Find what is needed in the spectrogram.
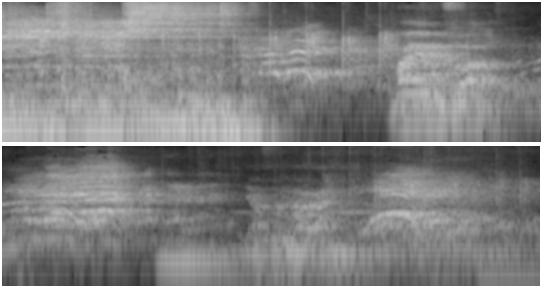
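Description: Live gospel band with drums and electric guitar playing loudly, then cutting off about two and a half seconds in. After it, voices call out and whoop through the church PA in a large, echoing hall, with some cheering.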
